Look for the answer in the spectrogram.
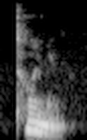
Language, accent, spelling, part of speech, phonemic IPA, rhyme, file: English, Southern England, timing, noun / verb, /ˈtaɪmɪŋ/, -aɪmɪŋ, LL-Q1860 (eng)-timing.wav
- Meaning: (noun) 1. An occurrence or event 2. The regulation of the pace of e.g. an athletic race, the speed of an engine, the delivery of a joke, or the occurrence of a series of events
